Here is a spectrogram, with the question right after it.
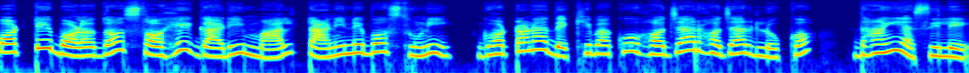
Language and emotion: Odia, neutral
